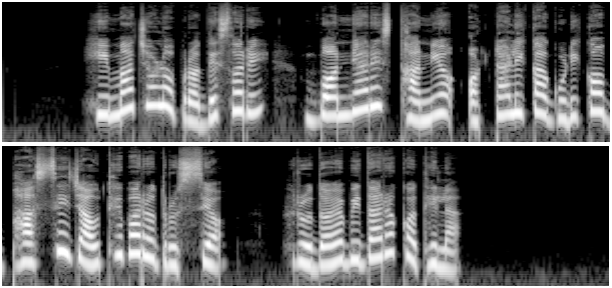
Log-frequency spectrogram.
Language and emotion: Odia, sad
